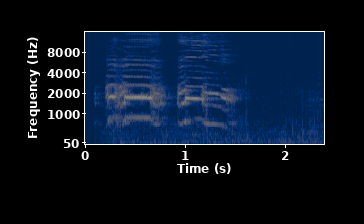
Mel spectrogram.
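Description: A rooster crowing: two loud, pitched phrases close together, over by about a second and a half in.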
